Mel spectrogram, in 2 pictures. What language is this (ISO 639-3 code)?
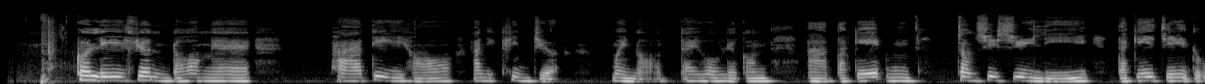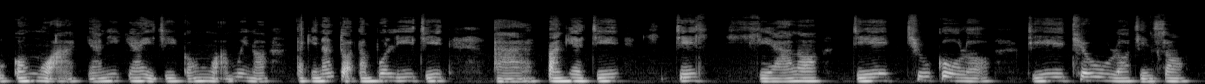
cpx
